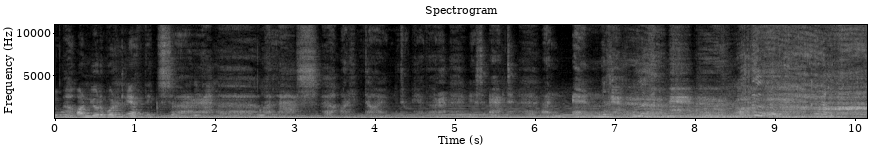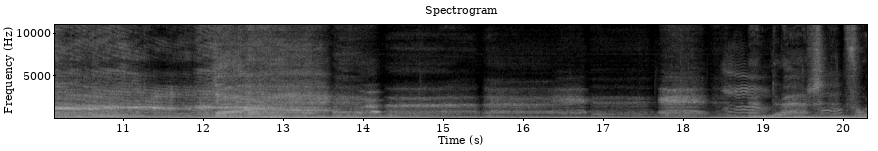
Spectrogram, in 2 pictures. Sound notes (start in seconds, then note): 6.7 Dracula growls; 18.4 baby cries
